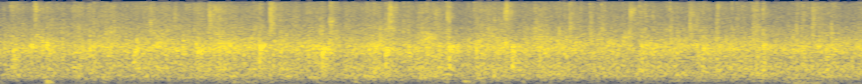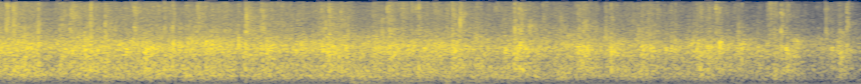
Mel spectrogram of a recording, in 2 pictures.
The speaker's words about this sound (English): Audience, give a warm applause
